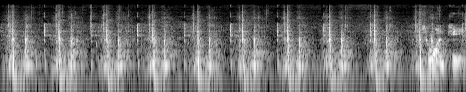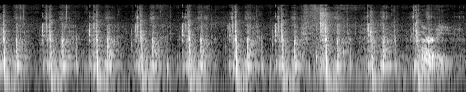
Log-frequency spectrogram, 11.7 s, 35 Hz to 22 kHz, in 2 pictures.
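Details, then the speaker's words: AED/CPR trainer after shock delivered: steady crisp clicks at about 100 per minute in a quiet room, a metronome pacing 30 chest compressions before two breaths; working normally. "do you hear that clicking sound yeah that's telling me the rhythm to go up and it's gonna tell me when to stop again"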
